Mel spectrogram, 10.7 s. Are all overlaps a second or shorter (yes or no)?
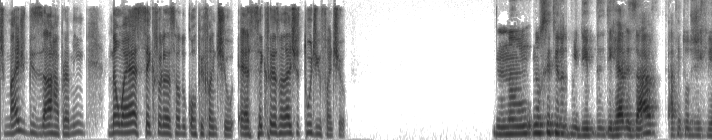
yes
